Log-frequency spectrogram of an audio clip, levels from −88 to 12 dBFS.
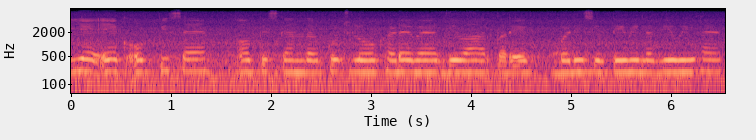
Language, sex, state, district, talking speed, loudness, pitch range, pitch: Hindi, female, Rajasthan, Bikaner, 190 wpm, -13 LUFS, 195-205 Hz, 200 Hz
